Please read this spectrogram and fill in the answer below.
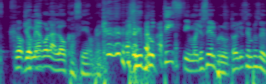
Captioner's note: laughs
